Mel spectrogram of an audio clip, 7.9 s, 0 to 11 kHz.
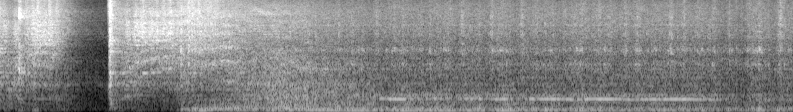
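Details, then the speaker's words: Oldsmobile just after starter repair, cold start in a chilly garage in the low 60s °F: catches on the first crank, then settles into an uneven, lumpy idle with a slight stumble; runs rough until warm. "Well, if you're paying close attention, you're probably noticing it was running a little bit rough. It'll do that until it warms up."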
